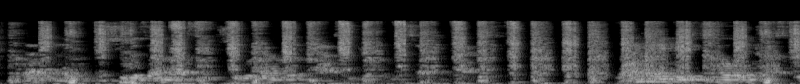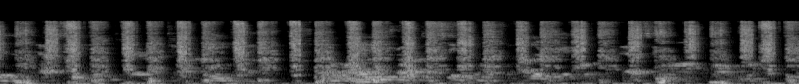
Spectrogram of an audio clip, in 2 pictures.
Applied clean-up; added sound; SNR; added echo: classical method WPE with log-MMSE.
